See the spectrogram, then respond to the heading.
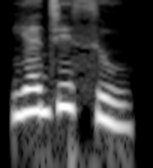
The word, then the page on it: ಯಜಿಸು: yajisu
